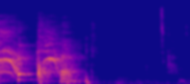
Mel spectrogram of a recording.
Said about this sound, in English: He quit the podcast in mid-cough.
